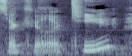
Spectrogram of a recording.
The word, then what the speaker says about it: Circular Quay: city this is the circular key area which is spelled Quay if you ever see a circular quay it's pronounced circular key so yeah it was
